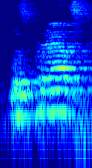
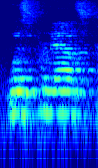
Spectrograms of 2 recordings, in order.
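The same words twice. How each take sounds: Both takes have the same delivery.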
